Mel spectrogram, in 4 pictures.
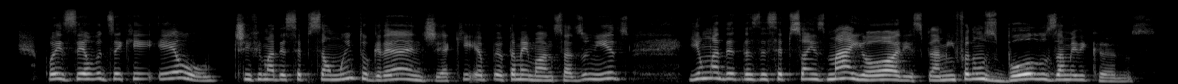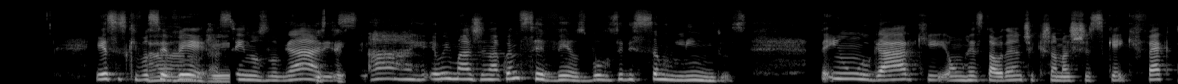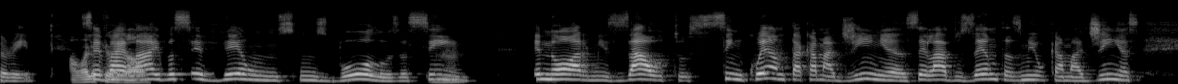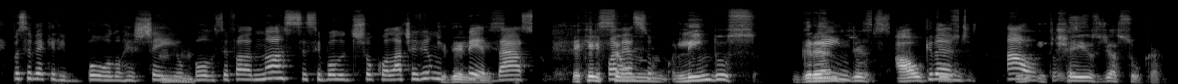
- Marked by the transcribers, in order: none
- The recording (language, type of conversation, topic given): Portuguese, unstructured, Você já provou alguma comida que parecia estranha, mas acabou gostando?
